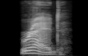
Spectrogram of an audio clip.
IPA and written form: rɛd (red)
